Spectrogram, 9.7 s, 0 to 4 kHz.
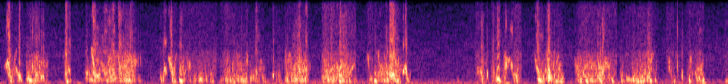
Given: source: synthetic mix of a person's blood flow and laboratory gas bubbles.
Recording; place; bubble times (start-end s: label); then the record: Doppler ultrasound of blood flow; subclavian vein
0.04-0.30 s: bubbles
0.33-0.65 s: bubbles
0.82-0.97 s: bubbles
1.11-1.91 s: bubbles
2.11-2.89 s: bubbles
2.93-3.54 s: bubbles
3.60-4.15 s: bubbles
4.26-4.74 s: bubbles
4.88-5.48 s: bubbles
6.33-6.95 s: bubbles
7.12-7.54 s: bubbles
7.65-8.22 s: bubbles
8.26-8.79 s: bubbles
8.88-9.39 s: bubbles
9.64-9.72 s: bubbles
From the record:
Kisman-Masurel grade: 333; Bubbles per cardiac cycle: rolling drumbeat, 9 or more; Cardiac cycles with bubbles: 50 to 99%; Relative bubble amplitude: loud (0.450 to 0.775); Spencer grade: 3 (all of the cardiac periods contain showers or single bubble signals, but not dominating or overriding the cardiac motion signals); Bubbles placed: anywhere in the cardiac cycle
